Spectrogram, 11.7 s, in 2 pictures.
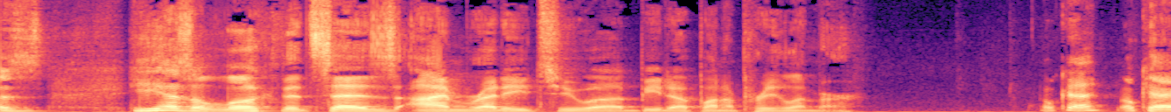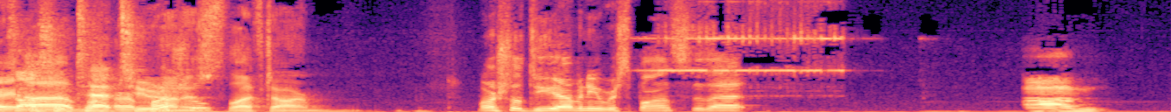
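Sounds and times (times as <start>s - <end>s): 
speech: 0.0s - 4.3s, 5.2s - 7.6s, 8.2s - 9.7s, 11.0s - 11.5s
timer buzzer going off: 9.0s - 10.2s.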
